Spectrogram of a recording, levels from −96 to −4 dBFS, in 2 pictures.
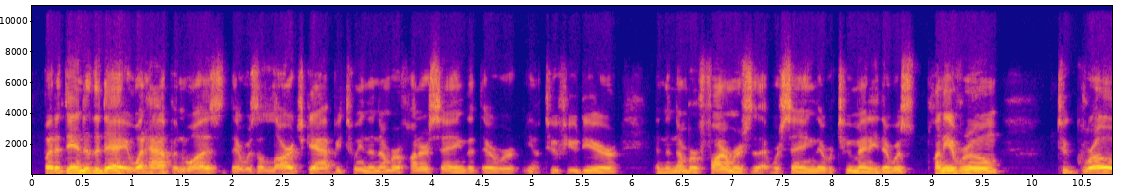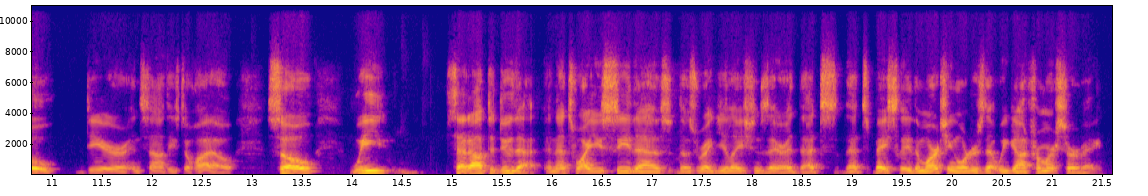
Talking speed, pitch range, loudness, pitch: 220 wpm, 95-120 Hz, -21 LUFS, 100 Hz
